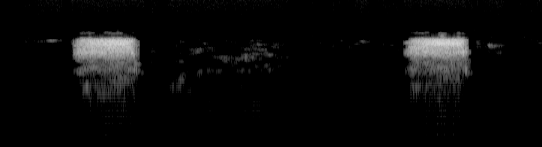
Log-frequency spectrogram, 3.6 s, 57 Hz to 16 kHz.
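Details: Owlet in a barn owl nest box, evening of 16 June 2022, making two loud screechy hisses, each about half a second long and roughly two seconds apart, with silence in between.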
